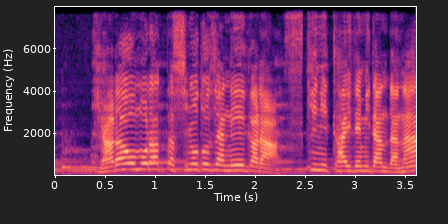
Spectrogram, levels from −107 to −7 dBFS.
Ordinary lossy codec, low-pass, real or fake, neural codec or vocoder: none; none; fake; codec, 16 kHz, 16 kbps, FunCodec, trained on Chinese and English, 50 frames a second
